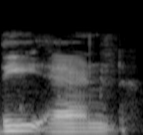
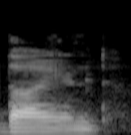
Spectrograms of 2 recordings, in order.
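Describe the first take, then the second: First: The vowel in 'the' sounds like 'ee'. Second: The vowel in 'the' is a short 'uh'. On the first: The speaker calls it right. "whenever we use vowel sound word like a e i o u, then we use the. For example" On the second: The speaker calls it wrong.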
